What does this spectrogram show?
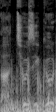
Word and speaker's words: Tuzigoot: um we're here at tuesday good i think it's pronounced two as you go t-z-i-g-o-o-t uh it's some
